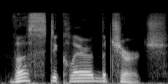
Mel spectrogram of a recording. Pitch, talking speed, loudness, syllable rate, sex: 130 Hz, 145 wpm, -17 LUFS, 4.0 syllables/s, male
